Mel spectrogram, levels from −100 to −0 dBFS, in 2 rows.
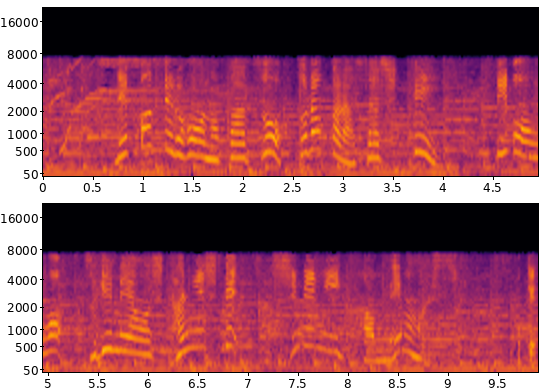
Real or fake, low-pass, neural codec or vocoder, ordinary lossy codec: real; 7.2 kHz; none; none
